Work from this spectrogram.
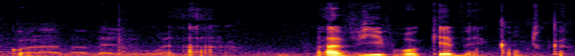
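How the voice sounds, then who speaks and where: A man's fairly low-pitched voice over noticeable background noise. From France, Alsace. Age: 20s. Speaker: DJ and record seller. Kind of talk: documentary interview. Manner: hesitant, many fillers.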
